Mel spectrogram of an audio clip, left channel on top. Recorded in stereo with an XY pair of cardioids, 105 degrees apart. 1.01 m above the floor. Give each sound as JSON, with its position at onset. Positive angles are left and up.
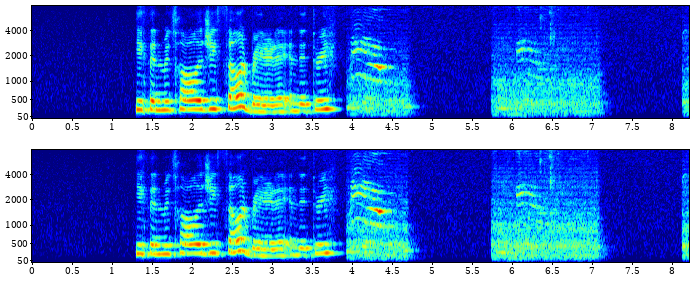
{"t": 1.3, "sound": "a woman speaking", "azimuth_deg": 30, "distance_m": 1.5}
{"t": 3.9, "sound": "a cat meowing", "azimuth_deg": -45, "distance_m": 1.9}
